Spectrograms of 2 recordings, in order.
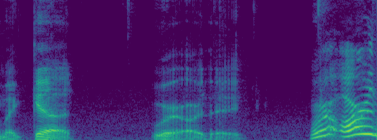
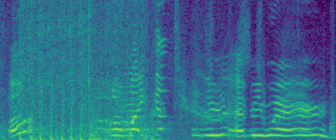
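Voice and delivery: panicked shriek. Real, not acted. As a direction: squeal it out in real alarm. Enemies suddenly appear.

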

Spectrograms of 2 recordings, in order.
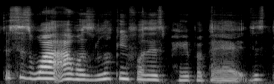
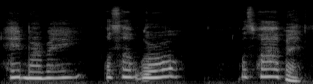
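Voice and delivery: put-on higher, softer playful girlfriend voice; mermaid voice; 4 semitones higher, 5 dB quieter than usual. Mermaid sticker greeting the phone, playful high voice. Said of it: "She's like".

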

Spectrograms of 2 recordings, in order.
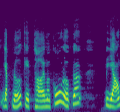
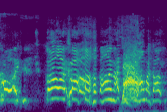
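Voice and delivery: crying out; 8 semitones higher than usual. Acted. Mother pleading with her son amid the brawl, wailing. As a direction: beg your child through sobs.

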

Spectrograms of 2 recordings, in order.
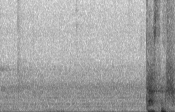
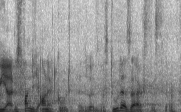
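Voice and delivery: reluctant disagreement; 7 semitones lower, 5 dB quieter than usual. Acted. Other friends voice doubts, trailing off.

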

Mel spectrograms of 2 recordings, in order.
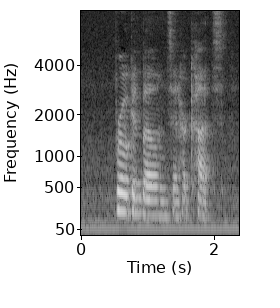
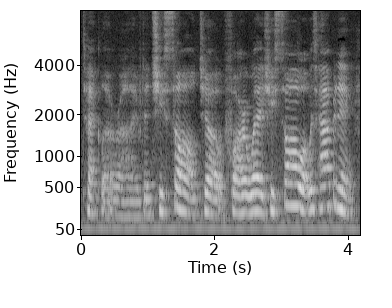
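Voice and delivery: usual speaking voice

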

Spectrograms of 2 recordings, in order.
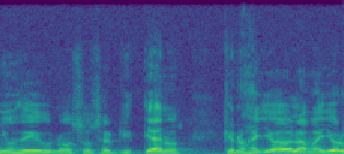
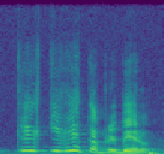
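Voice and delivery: mock mayor; 9 semitones higher than usual. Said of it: "Susanita se paró".

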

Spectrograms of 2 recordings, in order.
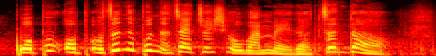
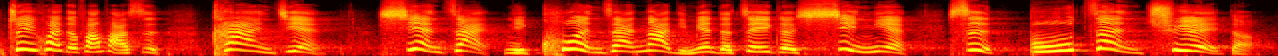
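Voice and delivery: slow emphatic repeat; 4 semitones higher, slower than usual. Real, not acted. Repeats key point more slowly.

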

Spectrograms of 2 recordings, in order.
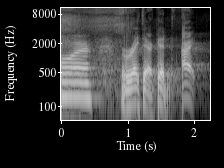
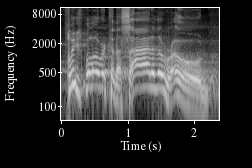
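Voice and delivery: police loudspeaker voice; 9 semitones higher than usual. Retold or imitated. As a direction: imitate a cop over the car speaker. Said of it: "gets on the microphone".

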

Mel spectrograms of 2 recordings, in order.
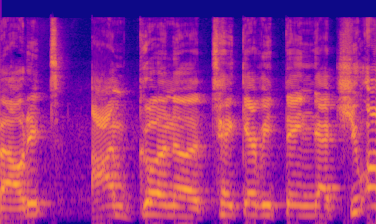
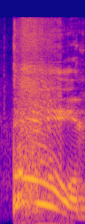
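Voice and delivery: boom; 6 semitones higher than usual. Pretend. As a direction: blow up the tank. Blowing up water tank.

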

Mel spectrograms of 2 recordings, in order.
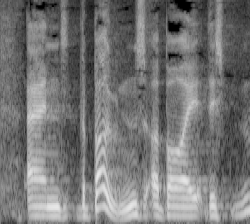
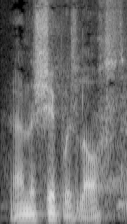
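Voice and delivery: mock solemn refrain; 10 semitones lower, 4 dB quieter than usual.

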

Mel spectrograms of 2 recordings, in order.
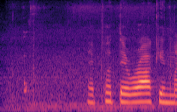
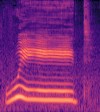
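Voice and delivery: calling out; 2 semitones higher, 8 dB louder than usual. Real, not acted. Calling out to friend.

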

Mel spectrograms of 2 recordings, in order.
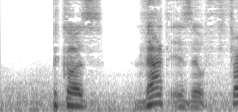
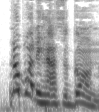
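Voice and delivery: louder, stressed Nobody; emphatic; 5 semitones higher, 6 dB louder than usual. Real, not acted. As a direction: punch Nobody loudly. Ranting about division.

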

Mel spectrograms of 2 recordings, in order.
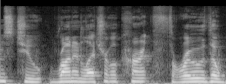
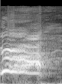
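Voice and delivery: piercing high scream; 11 dB louder than usual. Retold or imitated. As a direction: let out a shrill shriek. Madam Web picked up.

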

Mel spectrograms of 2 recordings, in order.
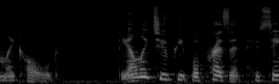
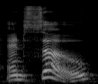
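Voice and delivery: louder, higher witch resuming; 4 semitones higher, 8 dB louder than usual. A narrator's reading. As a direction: press on with menace. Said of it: "continued the witch".

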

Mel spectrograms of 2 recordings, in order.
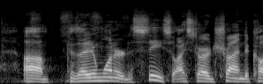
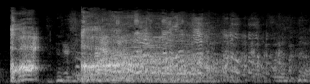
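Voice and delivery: imitated wheezy dog cough; dog asthma cough; 6 semitones higher than usual. Comedian imitating his dog's asthmatic cough. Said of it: "I hear my dog go".

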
